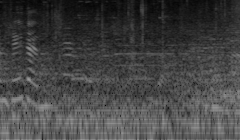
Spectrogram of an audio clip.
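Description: Indistinct chatter of passing people, with a raised voice right at the start.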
